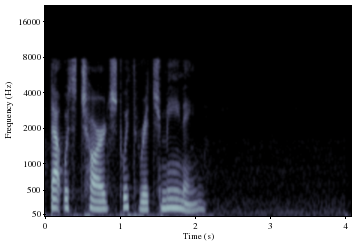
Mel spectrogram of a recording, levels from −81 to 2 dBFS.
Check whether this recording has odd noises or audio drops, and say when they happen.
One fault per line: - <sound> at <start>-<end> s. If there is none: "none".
none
